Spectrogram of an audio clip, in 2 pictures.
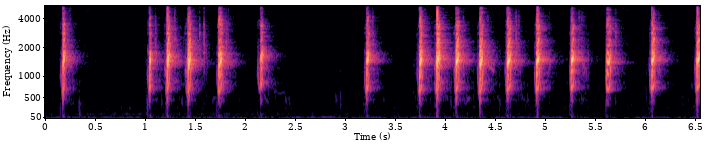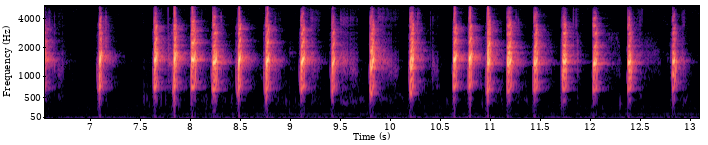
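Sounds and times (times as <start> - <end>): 
turkey mouth call cutts: 0.2 - 0.4, 1.0 - 2.4, 3.2 - 13.0.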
